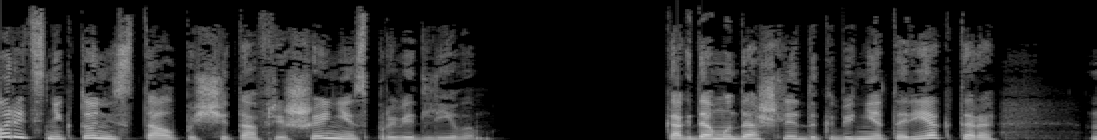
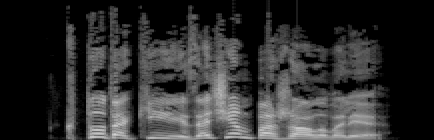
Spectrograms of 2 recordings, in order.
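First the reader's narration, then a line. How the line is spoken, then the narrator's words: Sharp bark. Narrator (Russian): рявкнула красотка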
